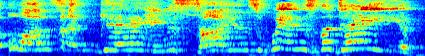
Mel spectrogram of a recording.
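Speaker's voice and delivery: high, slow, drawn-out triumphant declaration; grand proclamation. Acted. The heron declares science has won, slow grand proclamation. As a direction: proclaim victory like a stage hero.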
